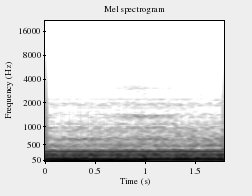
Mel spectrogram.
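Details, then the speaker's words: Audi A8 Quattro 3.0 TDI with 82,625 miles, start-up with no warning lights. Steady low diesel rumble, even and smooth, with no timing chain rattle on start. Healthy cold start idle. "no warning lights at all did you hear there was no rattle at all on the start on the chain or anything like that all happy there"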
